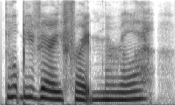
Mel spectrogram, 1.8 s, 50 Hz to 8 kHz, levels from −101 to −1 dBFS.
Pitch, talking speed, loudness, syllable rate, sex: 225 Hz, 170 wpm, -15 LUFS, 6.8 syllables/s, female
